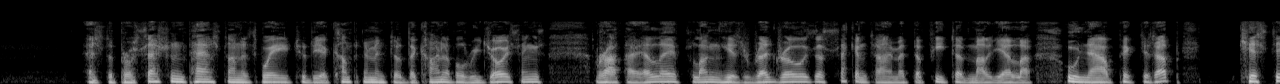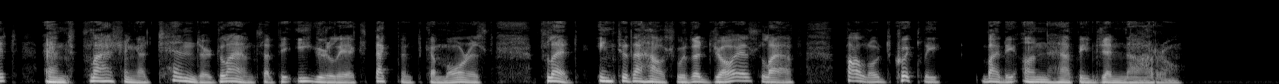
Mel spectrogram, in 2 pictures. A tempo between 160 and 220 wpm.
No: slow, 135 wpm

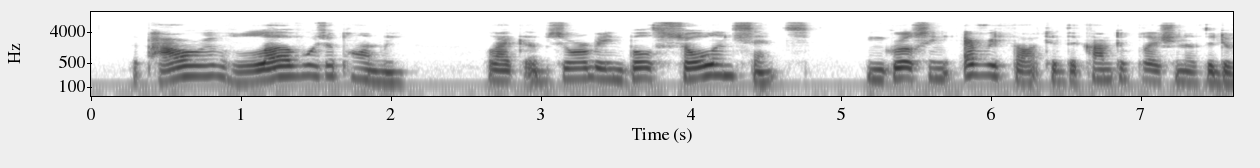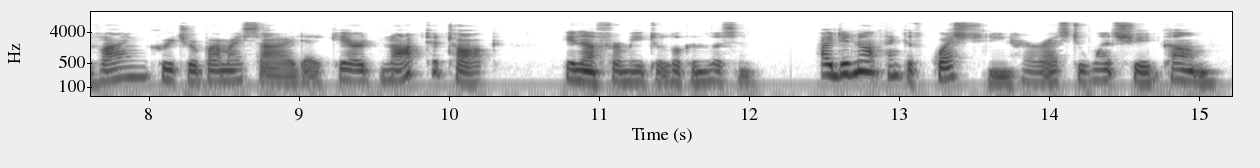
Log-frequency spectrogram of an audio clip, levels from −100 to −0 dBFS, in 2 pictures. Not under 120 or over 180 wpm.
No: average, 200 wpm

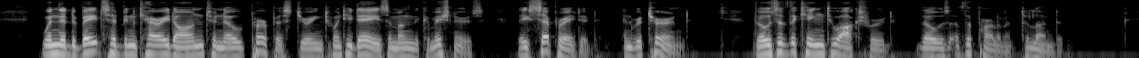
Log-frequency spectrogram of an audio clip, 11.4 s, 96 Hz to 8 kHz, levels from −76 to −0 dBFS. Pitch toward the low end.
Yes: low, 115 Hz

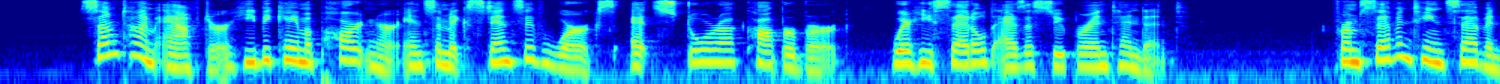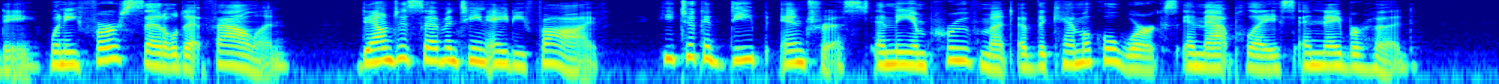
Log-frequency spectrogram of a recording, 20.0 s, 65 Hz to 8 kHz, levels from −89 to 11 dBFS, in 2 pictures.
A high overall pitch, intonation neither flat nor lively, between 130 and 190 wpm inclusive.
Yes: high, 210 Hz; average, 5.0 semitones; average, 150 wpm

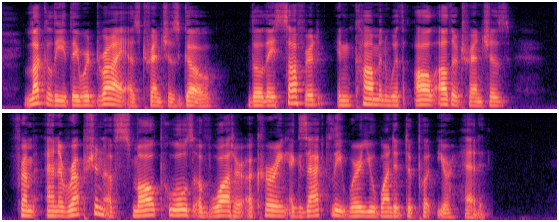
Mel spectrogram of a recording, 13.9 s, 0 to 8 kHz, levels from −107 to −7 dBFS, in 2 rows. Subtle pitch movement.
No: average, 3.4 semitones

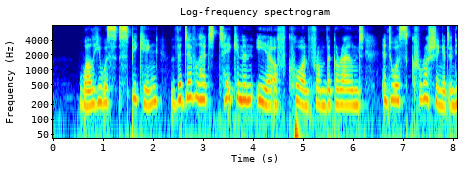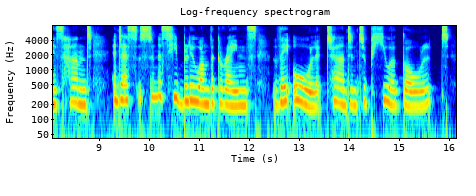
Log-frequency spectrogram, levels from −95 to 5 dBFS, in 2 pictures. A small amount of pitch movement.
No: average, 3.8 semitones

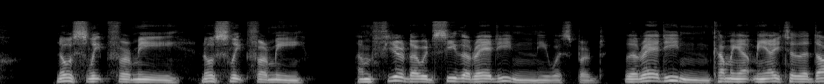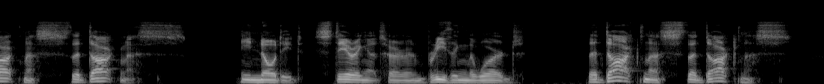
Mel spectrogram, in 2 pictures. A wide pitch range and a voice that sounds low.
Yes: wide, 5.8 semitones; low, 115 Hz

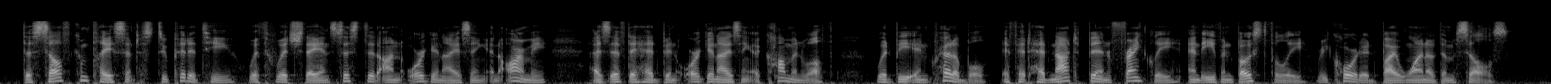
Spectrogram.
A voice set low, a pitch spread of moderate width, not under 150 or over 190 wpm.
No: low, 105 Hz; average, 3.8 semitones; average, 140 wpm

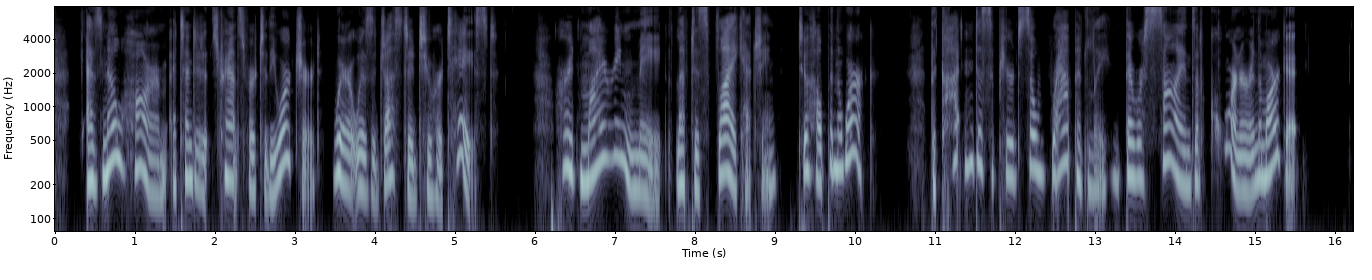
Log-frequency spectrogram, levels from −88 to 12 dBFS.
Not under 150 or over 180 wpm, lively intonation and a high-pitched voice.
Yes: average, 155 wpm; wide, 6.2 semitones; high, 235 Hz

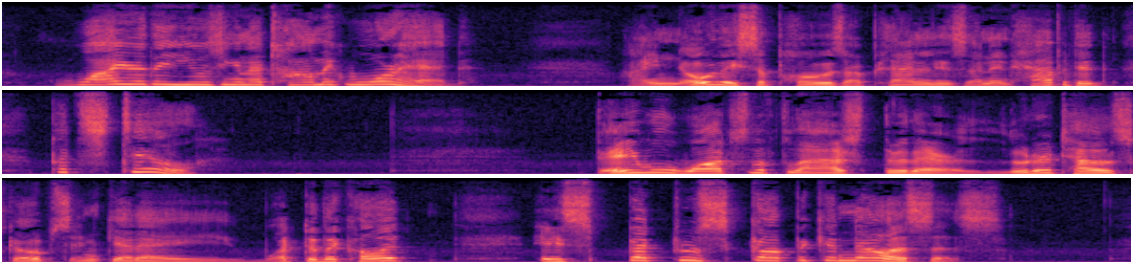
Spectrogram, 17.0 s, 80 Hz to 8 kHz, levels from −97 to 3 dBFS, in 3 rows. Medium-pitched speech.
Yes: medium, 170 Hz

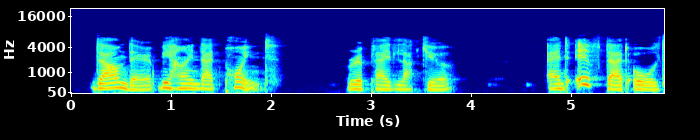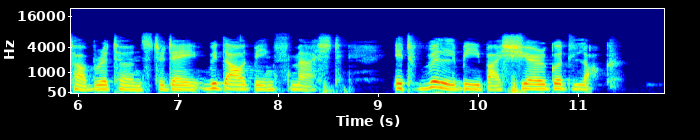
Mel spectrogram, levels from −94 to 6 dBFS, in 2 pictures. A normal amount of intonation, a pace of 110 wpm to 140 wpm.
Yes: average, 3.5 semitones; slow, 135 wpm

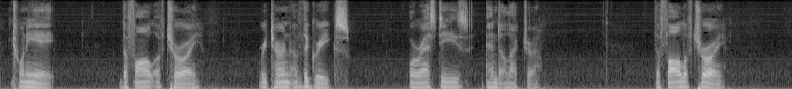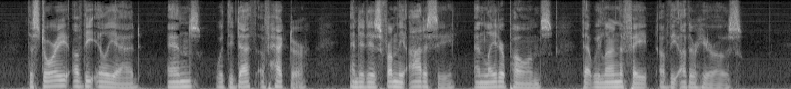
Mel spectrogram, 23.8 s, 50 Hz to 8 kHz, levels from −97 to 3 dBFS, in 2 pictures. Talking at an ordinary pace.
No: slow, 115 wpm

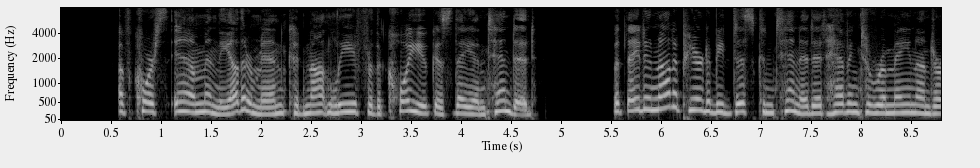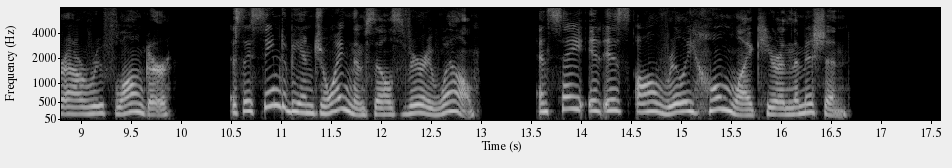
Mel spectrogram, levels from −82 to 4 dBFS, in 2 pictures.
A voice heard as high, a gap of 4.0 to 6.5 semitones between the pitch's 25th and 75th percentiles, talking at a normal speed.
Yes: high, 220 Hz; average, 4.3 semitones; average, 180 wpm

